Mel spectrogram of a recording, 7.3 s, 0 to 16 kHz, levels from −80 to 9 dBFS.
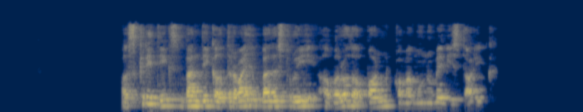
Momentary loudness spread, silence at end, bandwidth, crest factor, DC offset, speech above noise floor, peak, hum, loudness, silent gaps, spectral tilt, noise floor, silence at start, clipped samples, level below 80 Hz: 8 LU; 1.1 s; 8 kHz; 16 dB; under 0.1%; over 74 dB; -2 dBFS; none; -17 LUFS; none; -5.5 dB/octave; under -90 dBFS; 1.5 s; under 0.1%; -58 dBFS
